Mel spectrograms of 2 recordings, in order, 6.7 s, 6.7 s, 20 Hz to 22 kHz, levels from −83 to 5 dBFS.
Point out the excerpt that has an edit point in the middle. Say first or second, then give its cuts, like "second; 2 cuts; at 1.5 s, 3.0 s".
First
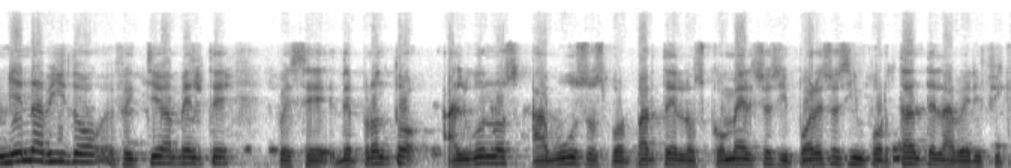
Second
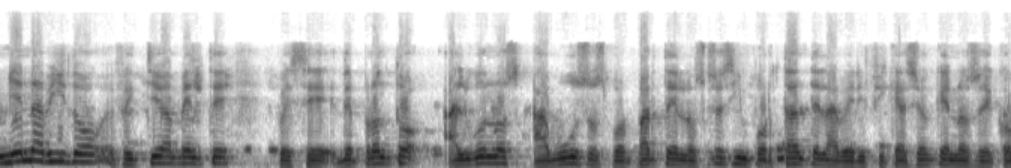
second; 1 cut; at 4.7 s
